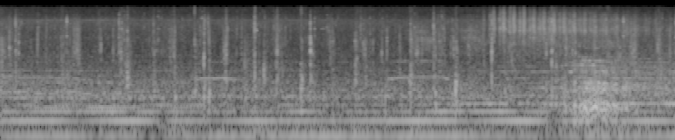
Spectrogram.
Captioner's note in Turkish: At nalı sesleri; Rüzgâr sesi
